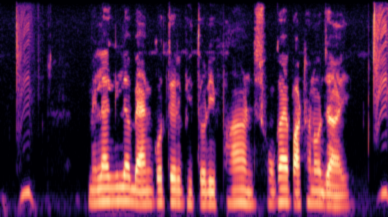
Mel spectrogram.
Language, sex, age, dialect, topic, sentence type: Bengali, male, 18-24, Rajbangshi, banking, statement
